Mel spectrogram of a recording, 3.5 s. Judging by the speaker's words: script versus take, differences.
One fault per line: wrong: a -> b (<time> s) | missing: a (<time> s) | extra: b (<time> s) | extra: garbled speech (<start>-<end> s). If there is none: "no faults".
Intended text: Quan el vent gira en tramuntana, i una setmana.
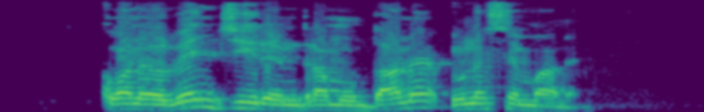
no faults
